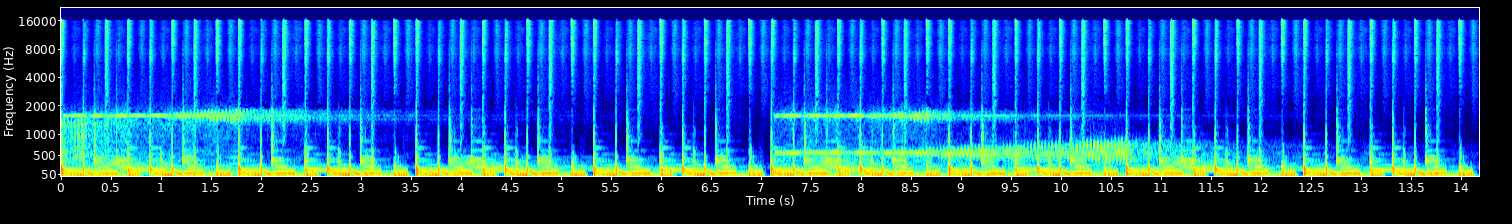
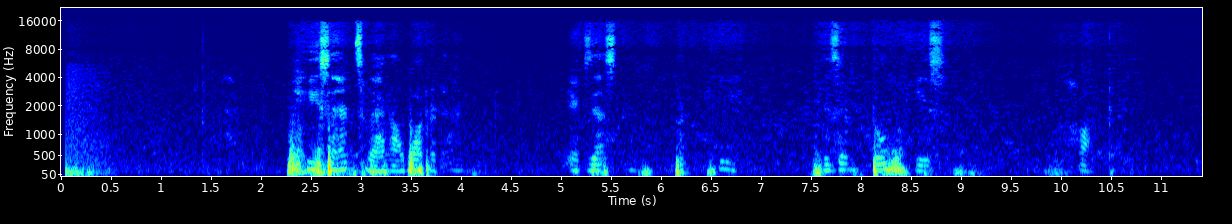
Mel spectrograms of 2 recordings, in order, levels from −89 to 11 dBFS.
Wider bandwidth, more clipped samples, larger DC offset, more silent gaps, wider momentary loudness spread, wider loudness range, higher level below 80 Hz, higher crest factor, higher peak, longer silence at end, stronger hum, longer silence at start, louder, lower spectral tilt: about the same, 17 kHz vs 16.5 kHz; neither; neither; neither; second, 2 LU vs 26 LU; second, 1 LU vs 10 LU; first, -24 dBFS vs -56 dBFS; second, 20 dB vs 30 dB; first, 0 dBFS vs -12 dBFS; second, 0 s vs 0.9 s; neither; about the same, 0 s vs 0.05 s; first, -23 LUFS vs -38 LUFS; about the same, -6 dB/octave vs -5.5 dB/octave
